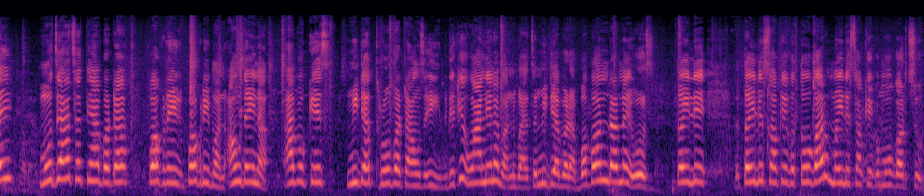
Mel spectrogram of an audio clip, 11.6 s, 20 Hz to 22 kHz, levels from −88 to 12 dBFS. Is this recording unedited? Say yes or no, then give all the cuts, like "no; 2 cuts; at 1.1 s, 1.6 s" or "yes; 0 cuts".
yes; 0 cuts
